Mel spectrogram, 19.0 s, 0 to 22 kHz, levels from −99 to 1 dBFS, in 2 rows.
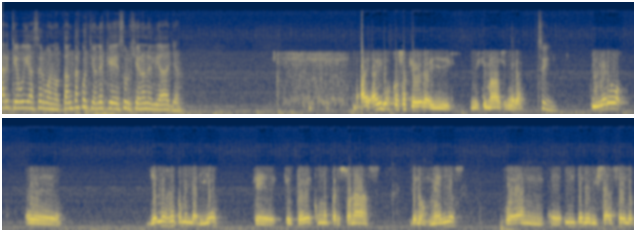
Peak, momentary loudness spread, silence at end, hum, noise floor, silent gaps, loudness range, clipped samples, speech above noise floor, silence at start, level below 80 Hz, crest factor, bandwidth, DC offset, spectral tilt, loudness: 0 dBFS; 15 LU; 0 s; none; -46 dBFS; none; 5 LU; under 0.1%; 31 dB; 0 s; -42 dBFS; 16 dB; 10.5 kHz; under 0.1%; -7.5 dB/octave; -16 LUFS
